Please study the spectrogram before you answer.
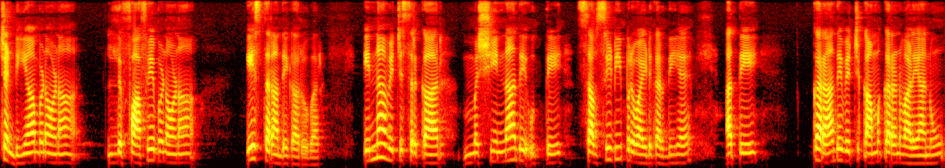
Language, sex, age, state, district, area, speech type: Punjabi, female, 30-45, Punjab, Jalandhar, urban, spontaneous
